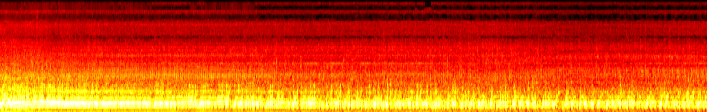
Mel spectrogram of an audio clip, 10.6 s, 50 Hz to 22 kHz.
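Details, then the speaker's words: Rebuilt 1971 Evinrude 9.5 HP outboard, model 9122R, barrel test run: steady even two-stroke buzz holding rhythm, no misses or knocks; running clean and healthy. "Got the hood right here painted up with some new trim put on it, and she runs great. Watch how this thing starts. Runs pretty darn good."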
